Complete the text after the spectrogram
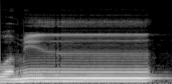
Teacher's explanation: من یہاں پر بھی اخفا کا قاعدہ پایا جا رہا ہے. نون ساکن کے بعد حروف اخفا میں سے شین آ رہا ہے تو ایک الف ناک میں روکیں گے آواز کو ہم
